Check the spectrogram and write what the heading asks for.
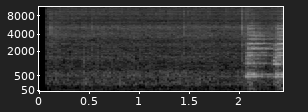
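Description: Steady surface hiss of a 78 rpm shellac disc in the lead-in groove, before the recorded music begins.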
